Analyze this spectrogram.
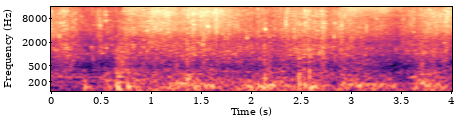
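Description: Water splashes up loudly nearby.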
